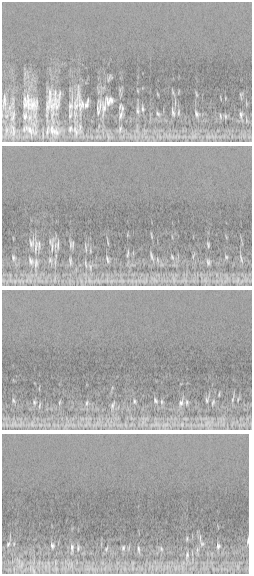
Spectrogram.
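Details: Guinea pig making cute sounds while enjoying a massage: a steady run of soft, short pulsed notes, about two per second, a little louder and busier at the start, over low steady hum.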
